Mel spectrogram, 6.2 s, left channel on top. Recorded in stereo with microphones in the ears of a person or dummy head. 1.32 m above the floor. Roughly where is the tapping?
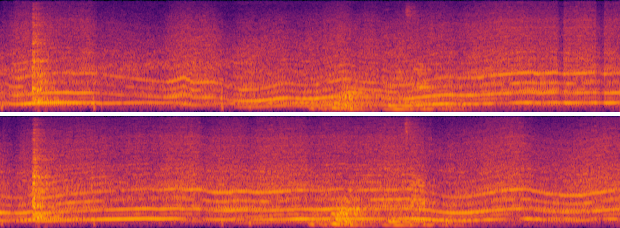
Left.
